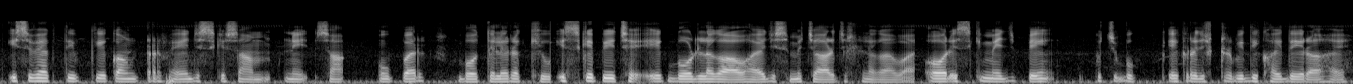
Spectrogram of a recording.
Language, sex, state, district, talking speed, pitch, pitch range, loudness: Hindi, male, Uttar Pradesh, Saharanpur, 160 wpm, 130 Hz, 120-140 Hz, -19 LUFS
